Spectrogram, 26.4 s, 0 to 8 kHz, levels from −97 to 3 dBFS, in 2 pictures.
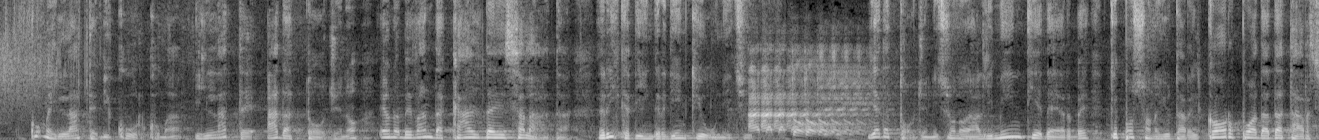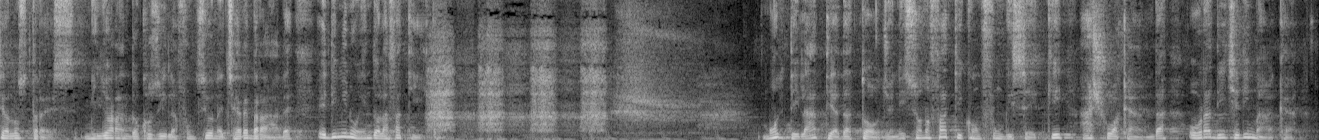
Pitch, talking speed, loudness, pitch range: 135 Hz, 125 wpm, -22 LUFS, 115-165 Hz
